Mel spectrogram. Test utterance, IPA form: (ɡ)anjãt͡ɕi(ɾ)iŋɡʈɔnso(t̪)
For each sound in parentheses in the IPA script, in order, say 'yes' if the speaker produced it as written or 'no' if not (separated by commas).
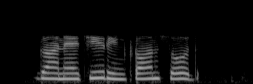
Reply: yes, yes, no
